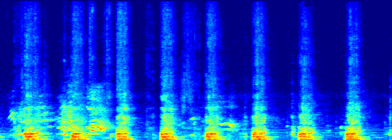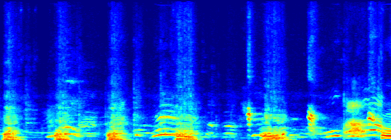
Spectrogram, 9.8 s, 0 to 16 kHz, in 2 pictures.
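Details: Asiatic lion in Birsa Zoological Park, Ranchi, India, giving a train of deep rhythmic grunting roars about every 0.6 seconds, fading into higher-pitched human voices and speech toward the end.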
